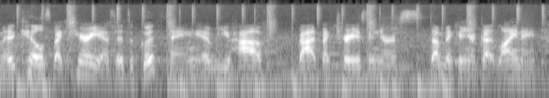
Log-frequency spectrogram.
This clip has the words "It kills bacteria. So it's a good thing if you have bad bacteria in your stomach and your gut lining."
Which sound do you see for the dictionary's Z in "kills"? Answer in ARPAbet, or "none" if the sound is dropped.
Z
